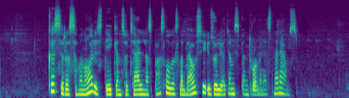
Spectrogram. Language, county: Lithuanian, Klaipėda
